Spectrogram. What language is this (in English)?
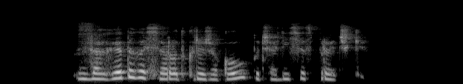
Belarusian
